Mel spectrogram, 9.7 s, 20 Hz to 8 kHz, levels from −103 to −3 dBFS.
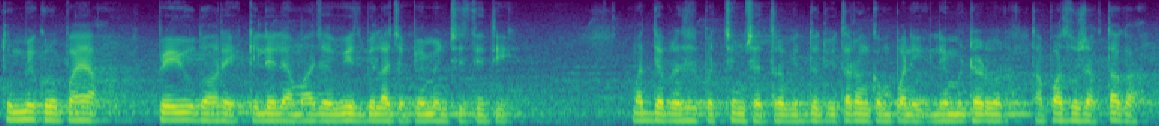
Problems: none marked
